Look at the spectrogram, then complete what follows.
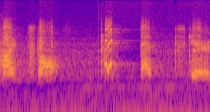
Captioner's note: walkie-talkie blips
